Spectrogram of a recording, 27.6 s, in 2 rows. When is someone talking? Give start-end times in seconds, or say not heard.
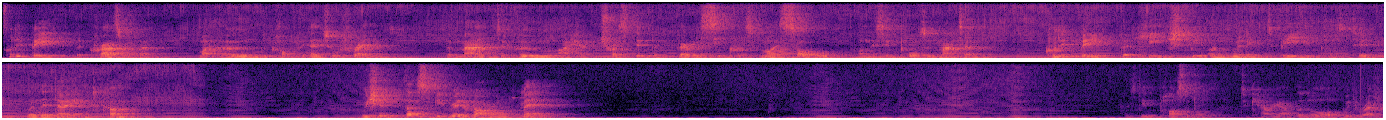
0.0-15.1, 17.4-19.4, 25.1-27.5.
